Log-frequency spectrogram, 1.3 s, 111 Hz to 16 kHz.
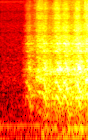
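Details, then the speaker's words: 1970 Chrysler Imperial, 440 big-block V8, parked since 1993, test crank after starter work: strong, brisk cranking that builds quickly, starter spinning the engine over healthily, much happier than before. "We're gonna try a little test hit here on the starter, see if she sounds a little bit better than last time. Much happier."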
